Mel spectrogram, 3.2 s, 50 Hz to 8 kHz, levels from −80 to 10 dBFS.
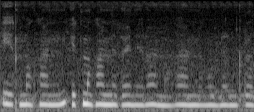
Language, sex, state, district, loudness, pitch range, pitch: Hindi, female, Bihar, Jahanabad, -14 LUFS, 245-255 Hz, 250 Hz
